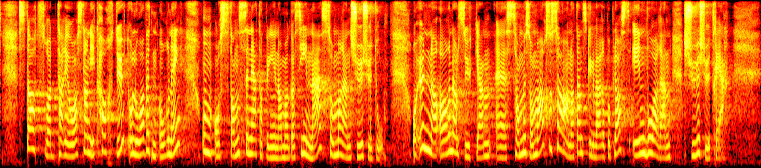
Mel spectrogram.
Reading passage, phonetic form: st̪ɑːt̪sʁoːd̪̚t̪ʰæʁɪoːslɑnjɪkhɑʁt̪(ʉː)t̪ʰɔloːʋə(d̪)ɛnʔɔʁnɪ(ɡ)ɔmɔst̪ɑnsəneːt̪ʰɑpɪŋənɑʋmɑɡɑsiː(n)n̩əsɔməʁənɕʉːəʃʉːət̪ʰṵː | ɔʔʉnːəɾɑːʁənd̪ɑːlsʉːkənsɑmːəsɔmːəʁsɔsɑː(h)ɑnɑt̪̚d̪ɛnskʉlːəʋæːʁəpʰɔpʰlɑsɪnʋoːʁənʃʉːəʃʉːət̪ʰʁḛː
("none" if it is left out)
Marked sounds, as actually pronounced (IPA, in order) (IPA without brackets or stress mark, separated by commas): ʉː, t̪, ŋ, n, h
